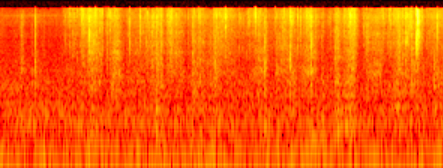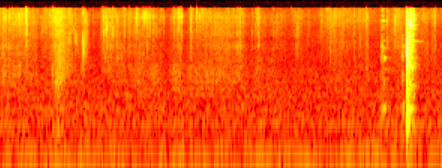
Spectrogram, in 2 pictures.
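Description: A knife saws through crisp toasted bread.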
